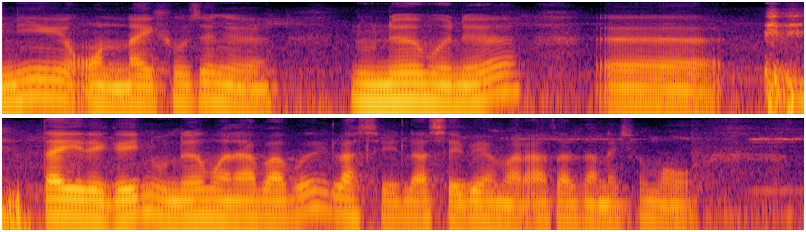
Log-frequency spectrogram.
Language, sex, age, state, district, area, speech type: Bodo, female, 45-60, Assam, Udalguri, urban, spontaneous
